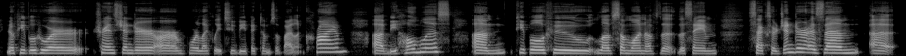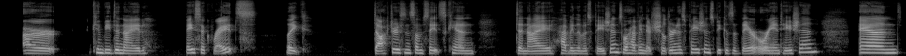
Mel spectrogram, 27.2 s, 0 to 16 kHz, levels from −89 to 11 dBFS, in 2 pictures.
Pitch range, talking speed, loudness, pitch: 180-220 Hz, 135 wpm, -25 LUFS, 195 Hz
